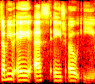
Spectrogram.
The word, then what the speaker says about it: Washoe: site, and somebody flagged down one of the Washoe, is that how you say it, county cops, I and don't know the they county's name, but yeah. it's like Washoe or something. It's Washoe, Washoe County, and they flagged him down, and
